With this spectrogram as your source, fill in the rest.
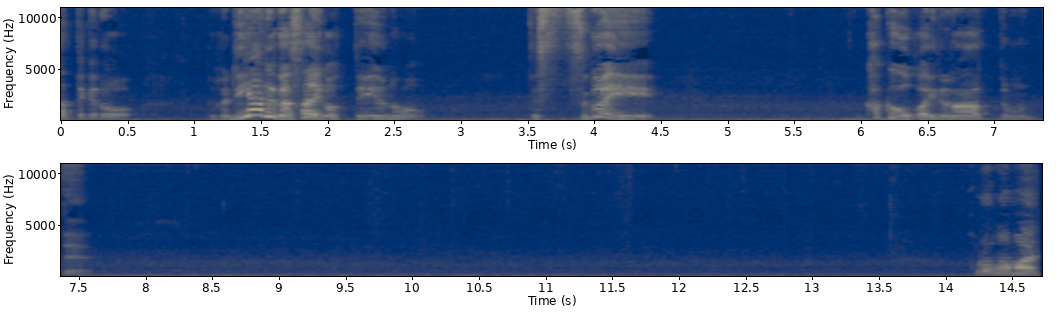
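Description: A young woman speaks softly and calmly, close to a microphone, with pauses.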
